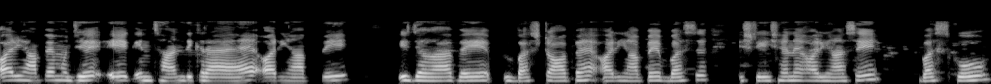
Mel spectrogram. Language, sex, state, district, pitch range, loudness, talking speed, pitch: Hindi, male, Uttarakhand, Uttarkashi, 170-195 Hz, -16 LUFS, 180 wpm, 180 Hz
